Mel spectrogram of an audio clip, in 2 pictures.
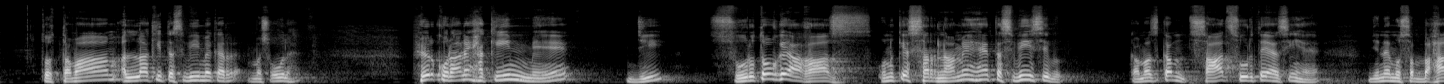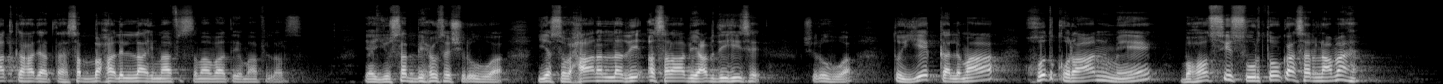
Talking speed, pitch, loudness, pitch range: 150 wpm, 160 Hz, -16 LUFS, 140-195 Hz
